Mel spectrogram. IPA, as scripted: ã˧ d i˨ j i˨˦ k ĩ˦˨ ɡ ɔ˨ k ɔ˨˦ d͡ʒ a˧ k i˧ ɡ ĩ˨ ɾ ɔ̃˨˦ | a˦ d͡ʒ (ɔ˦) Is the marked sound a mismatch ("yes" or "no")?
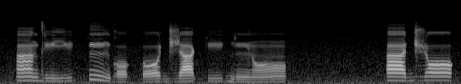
no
